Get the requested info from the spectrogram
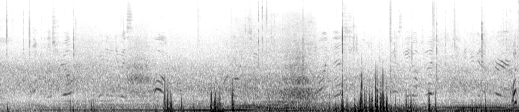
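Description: A motorcycle engine droning low and growing steadily louder as it approaches, with the short taps of a hockey stick working a ball on asphalt over it.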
